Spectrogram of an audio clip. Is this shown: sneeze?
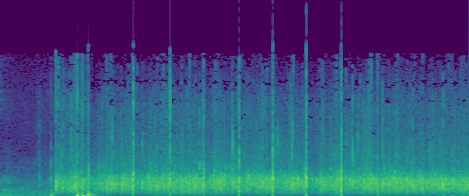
no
